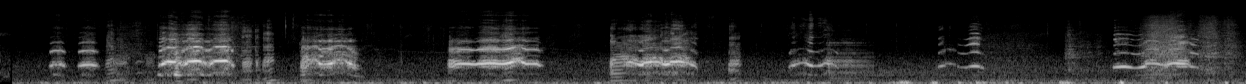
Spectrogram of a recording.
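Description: A goose honks loudly and repeatedly, harsh nasal blasts of varying length coming several times a second in irregular bursts, with faint background hiss.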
